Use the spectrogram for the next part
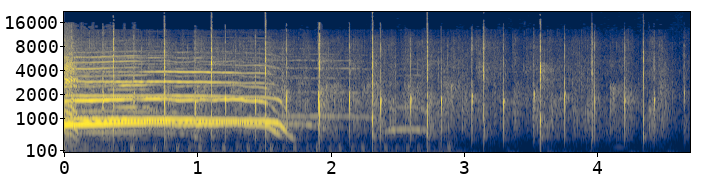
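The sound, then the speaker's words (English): A live crowd at a New York Super Week Fan Bro Show with Black Girl Nerds claps and cheers loudly with sustained whoops, then the noise thins to a few scattered, sharp handclaps that gradually fade out. “Fan Bro Show and Black Girl Nerds are in the building. Make some noise for that.”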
